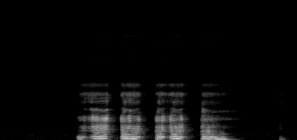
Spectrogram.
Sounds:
Throat clearing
